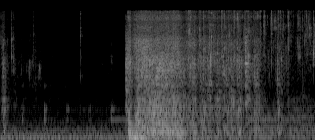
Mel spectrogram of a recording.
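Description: Rock shatters and pieces scatter.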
